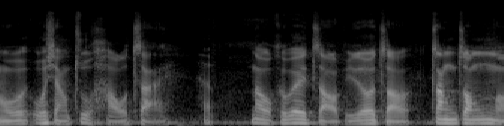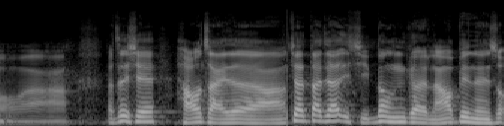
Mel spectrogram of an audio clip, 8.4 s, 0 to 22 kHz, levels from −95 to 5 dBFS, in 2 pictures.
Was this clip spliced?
no; 0 cuts

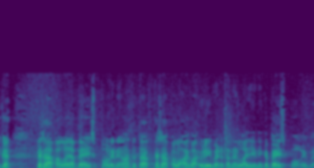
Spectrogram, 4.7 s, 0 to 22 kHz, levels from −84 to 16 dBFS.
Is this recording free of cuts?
yes; 0 cuts

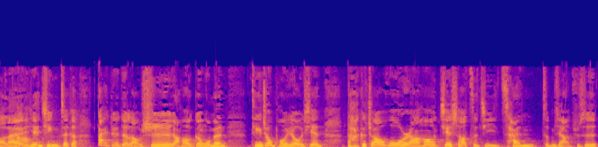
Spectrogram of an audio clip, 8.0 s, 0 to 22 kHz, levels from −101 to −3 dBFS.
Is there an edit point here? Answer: no; 0 cuts

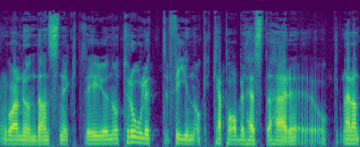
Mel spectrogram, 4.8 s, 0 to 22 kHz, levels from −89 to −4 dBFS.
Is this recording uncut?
yes; 0 cuts

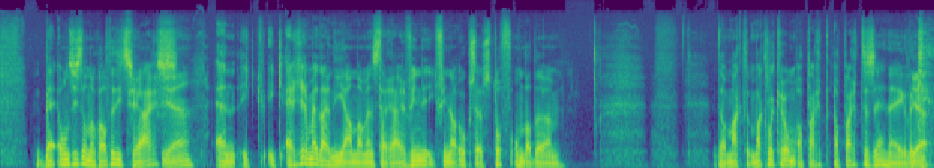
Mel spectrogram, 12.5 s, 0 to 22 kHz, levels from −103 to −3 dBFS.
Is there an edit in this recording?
no; 0 cuts

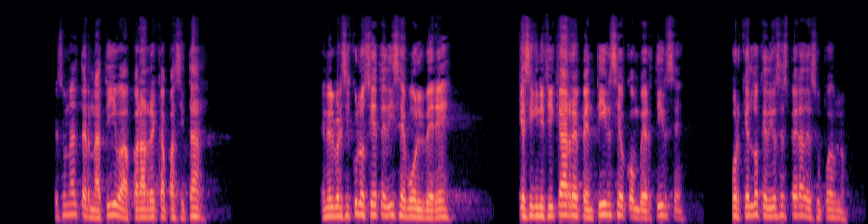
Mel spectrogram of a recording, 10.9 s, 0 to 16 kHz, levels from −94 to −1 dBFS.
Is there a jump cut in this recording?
no; 0 cuts

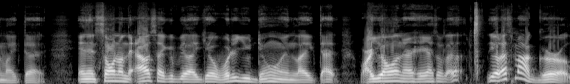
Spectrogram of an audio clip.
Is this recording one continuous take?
yes; 0 cuts

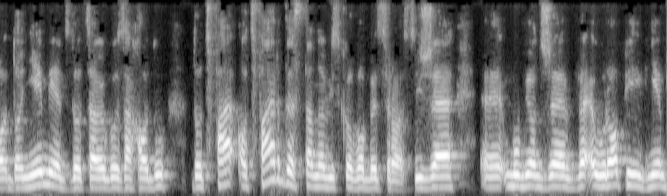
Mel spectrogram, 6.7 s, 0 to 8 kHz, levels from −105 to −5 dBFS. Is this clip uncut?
yes; 0 cuts

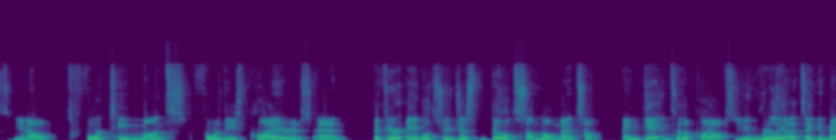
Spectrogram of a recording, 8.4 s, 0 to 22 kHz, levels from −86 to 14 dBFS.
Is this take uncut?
no; 2 cuts; at 1.9 s, 3.6 s

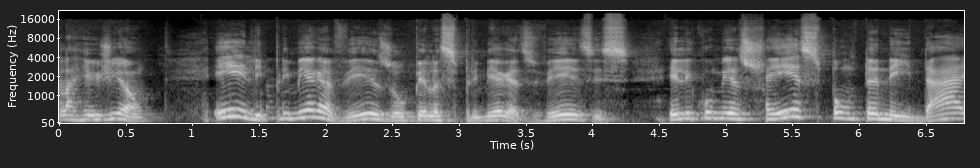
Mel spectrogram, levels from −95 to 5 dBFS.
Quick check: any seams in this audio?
yes; 2 cuts; at 1.6 s, 5.3 s

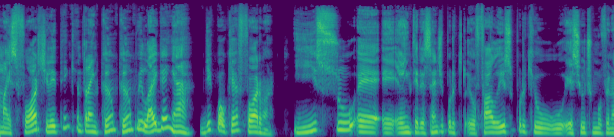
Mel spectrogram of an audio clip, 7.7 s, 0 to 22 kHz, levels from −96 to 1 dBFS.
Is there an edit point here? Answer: yes; 3 cuts; at 1.5 s, 3.6 s, 5.8 s

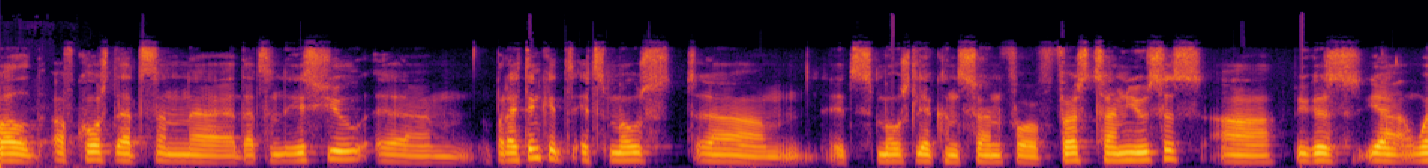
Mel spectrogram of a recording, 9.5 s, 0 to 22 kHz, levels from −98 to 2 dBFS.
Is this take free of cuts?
no; 1 cut; at 8.5 s

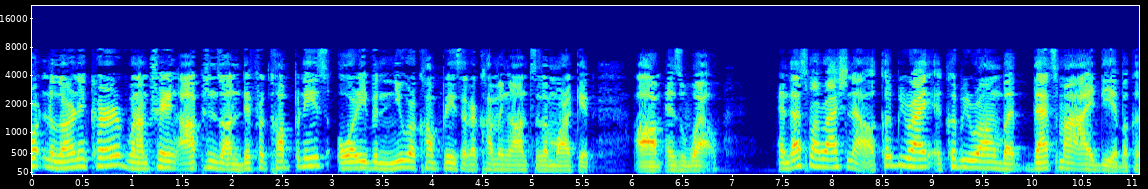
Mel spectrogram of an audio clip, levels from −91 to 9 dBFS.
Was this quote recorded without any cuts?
yes; 0 cuts

